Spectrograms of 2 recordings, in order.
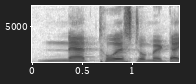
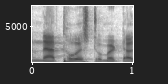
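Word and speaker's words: Gnathostomata: अनेथोस्टोमेटा, और ये हो जाएगा नैथोस्टोमेटा। यहाँ पे जी क्या है, साइलेंट है। अनैथोस्टोमेटा और नैथोस्टोमेटा दो डिवीजन में बटा हुआ है।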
